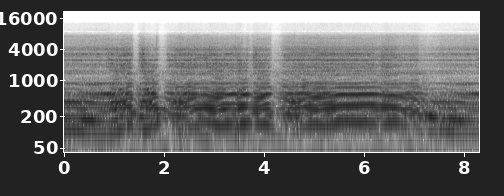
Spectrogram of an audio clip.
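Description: A four-wheel drive's engine revving under load as it drives through soft beach sand. The engine note rises and falls, dipping briefly about a second and a half in, again a moment later, and once more around four seconds in.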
